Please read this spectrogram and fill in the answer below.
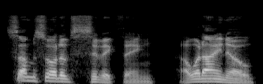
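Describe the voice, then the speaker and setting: Man playing a calm, dismissive store owner. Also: medium pitch, dry recording, studio quality. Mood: nonchalant. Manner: unhurried, nonchalant.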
